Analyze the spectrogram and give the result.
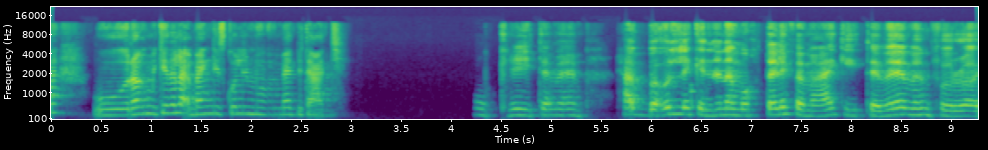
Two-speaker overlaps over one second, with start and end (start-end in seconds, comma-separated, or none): none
